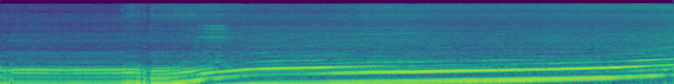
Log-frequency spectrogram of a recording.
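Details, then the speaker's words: Classic Mini towed in not starting or running properly, smoking; after valve adjustment, fuel pump work and idle mixture set, revved at standstill: pitch climbs slowly and lazily, quite a bit of smoke when revved, cause still undiagnosed. "it doesn't want to rev, and it's got quite a bit of smoke if I rev it, so I'm going to have to diagnose this further and see what else is going on."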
